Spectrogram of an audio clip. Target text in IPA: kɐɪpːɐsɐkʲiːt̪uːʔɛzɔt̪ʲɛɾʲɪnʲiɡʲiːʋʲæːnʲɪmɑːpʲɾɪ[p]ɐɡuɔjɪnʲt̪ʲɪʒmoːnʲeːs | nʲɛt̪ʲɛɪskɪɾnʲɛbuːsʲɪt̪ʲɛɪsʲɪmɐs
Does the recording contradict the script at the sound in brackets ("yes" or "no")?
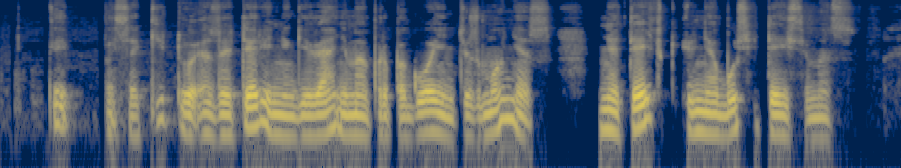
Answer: no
